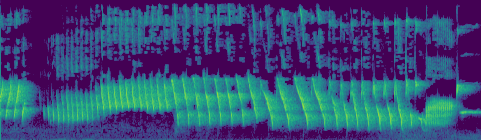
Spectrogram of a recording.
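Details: A singing canary gives a fast, high, rolling song of rapid repeated trills and chattering notes that shift in pitch, used to provoke rival canaries into singing along. No other sounds are heard.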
